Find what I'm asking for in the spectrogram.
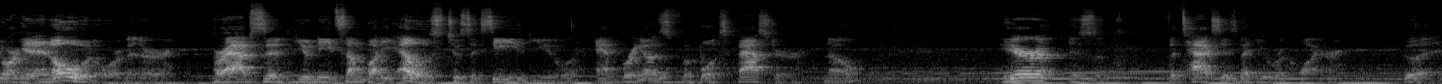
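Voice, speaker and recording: Doing a put-on character voice, a man sounds gruff and raspy at a fairly slow pace, with slight echo and clear background noise. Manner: domineering, taunting.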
